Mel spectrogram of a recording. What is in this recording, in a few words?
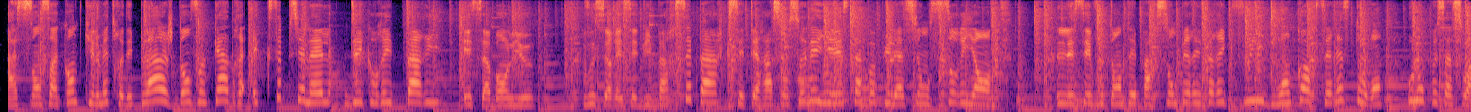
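French, Commercial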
